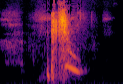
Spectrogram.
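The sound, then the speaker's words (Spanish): A single sharp sneeze bursts out after a short breathy intake, loud and explosive, then fades quickly into quiet. “Ahí voy a estornudar.”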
